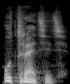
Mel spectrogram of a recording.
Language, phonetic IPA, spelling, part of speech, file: Russian, [ʊˈtratʲɪtʲ], утратить, verb, Ru-утратить.ogg
- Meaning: to lose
